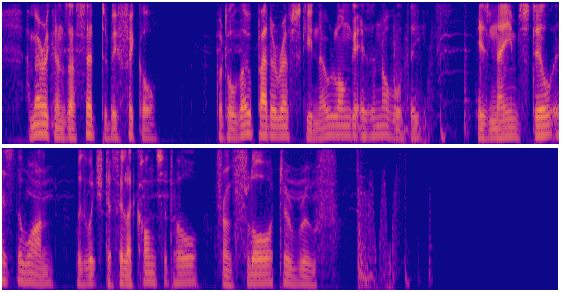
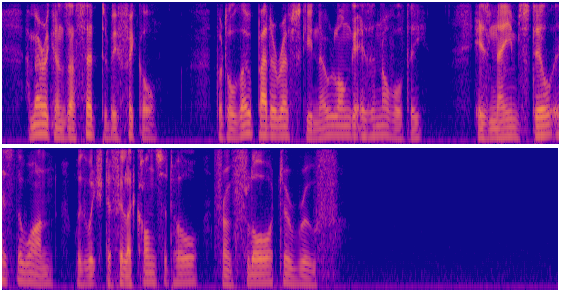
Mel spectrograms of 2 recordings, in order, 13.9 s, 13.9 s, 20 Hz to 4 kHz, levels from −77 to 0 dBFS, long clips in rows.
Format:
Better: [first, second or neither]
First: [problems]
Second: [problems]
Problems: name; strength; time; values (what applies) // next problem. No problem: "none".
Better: second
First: noise reduction (neural mask model RNNoise)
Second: none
